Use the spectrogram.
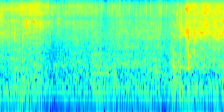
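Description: Eggs fry in hot oil in an iron kadhai, giving a steady, close, broadband sizzle and crackle that carries on without pause or voices.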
